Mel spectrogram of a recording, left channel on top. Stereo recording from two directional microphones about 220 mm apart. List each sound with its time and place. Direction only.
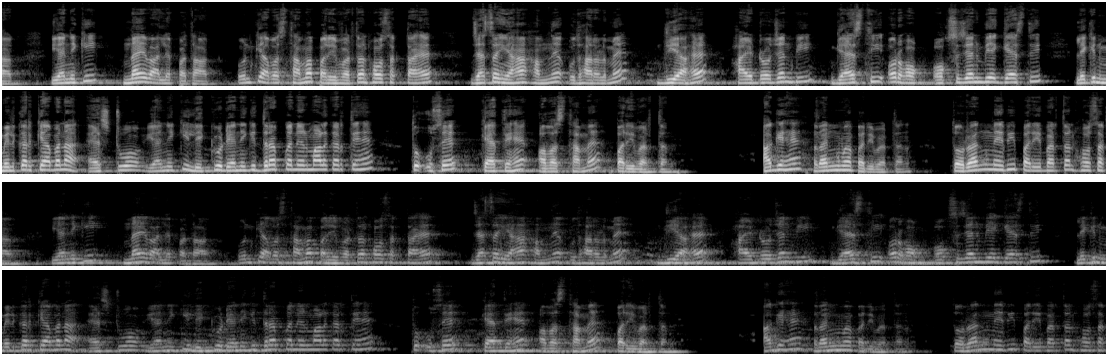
0.0 s a man's voice: 45° left (ahead or behind)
